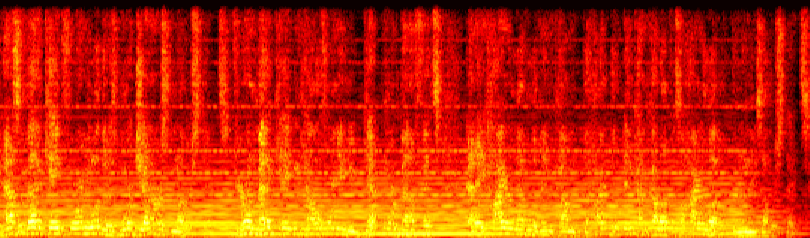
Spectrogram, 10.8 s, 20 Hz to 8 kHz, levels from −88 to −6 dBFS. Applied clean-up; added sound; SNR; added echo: none; Organ; 3 dB; reverberation time 0.1 s.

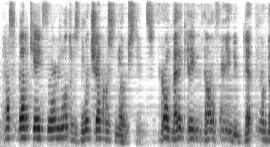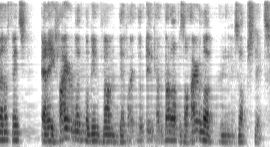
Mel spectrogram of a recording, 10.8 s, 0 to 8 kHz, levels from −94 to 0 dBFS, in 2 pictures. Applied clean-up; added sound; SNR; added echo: neural mask model DeepFilterNet 3.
